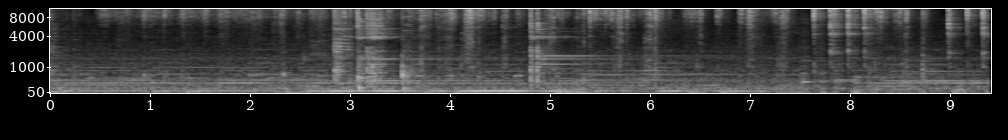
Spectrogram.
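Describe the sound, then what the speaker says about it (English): Dry ingredients with baking powder are whisked in a bowl for lemon biscotti, giving steady metallic scraping and clinking of the whisk against the bowl, close and fairly loud, with a few sharper clinks, no talk. "Whisk those together."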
